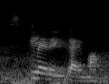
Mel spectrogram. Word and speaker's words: sclerenchyma: Little bit different pronunciation, but pronounce like this only, parenchyma and sclerenchyma.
